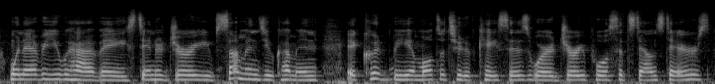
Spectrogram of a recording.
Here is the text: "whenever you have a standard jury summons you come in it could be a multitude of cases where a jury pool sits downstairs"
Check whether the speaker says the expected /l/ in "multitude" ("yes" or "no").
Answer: yes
